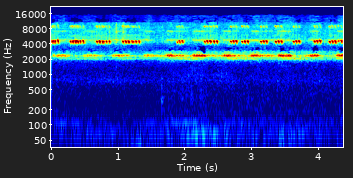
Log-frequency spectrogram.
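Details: Several crickets chirping: quick, high, pulsed notes repeating in rapid succession over a continuous shrill trill, a soft low rumble in the background.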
